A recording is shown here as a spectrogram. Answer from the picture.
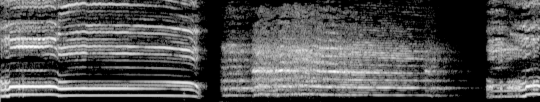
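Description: Rooster crowing: three long crows one after another, each about two seconds. The first and last are the same recorded crow played twice.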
